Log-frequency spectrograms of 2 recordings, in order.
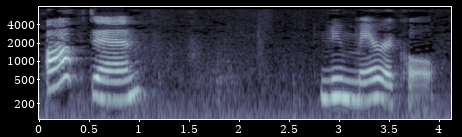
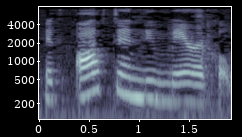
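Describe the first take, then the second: First: Slowed down, spelled out for note-taking; dictating pace; slow dictation. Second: It's "often" numerical, leaning on "often"; repeating with "often" stressed. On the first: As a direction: say it slowly so they can write it. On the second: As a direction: give "often" the weight, the rest plain. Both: Shown as a demonstration. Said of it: "we're gonna put here".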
